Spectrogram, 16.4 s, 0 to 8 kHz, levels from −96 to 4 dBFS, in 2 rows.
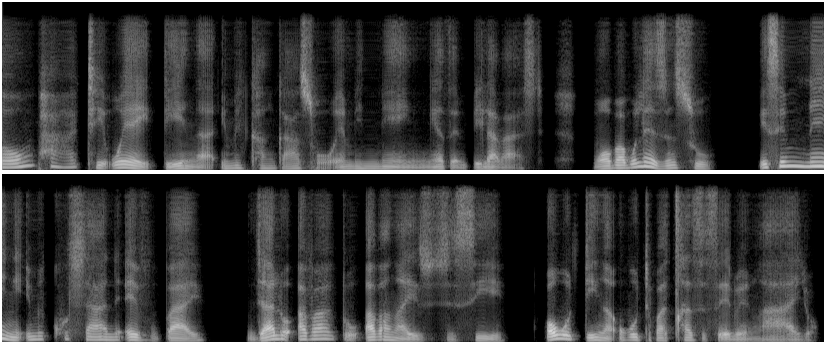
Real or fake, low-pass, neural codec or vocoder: fake; 7.2 kHz; codec, 16 kHz, about 1 kbps, DyCAST, with the encoder's durations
